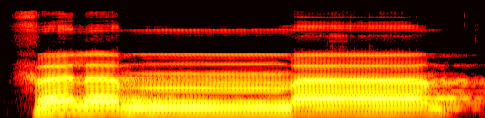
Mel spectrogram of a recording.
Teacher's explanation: میم کے اوپر شد ہے تو یہاں پہ ہم کیا کریں گے؟ غنہ کریں گے، آواز کو ناک میں لے کے جائیں گے، اور اس کے اوپر جو مد ہے یہ چھوٹی مد ہے جسے مد جائز بھی کہا جاتا ہے۔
